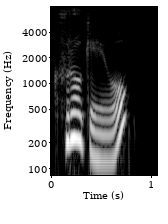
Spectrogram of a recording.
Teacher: Translations may vary depending on the context, and although it is a response and not a question, sometimes the expression's intonation may resemble that of a question with a rise at the end, like 그러게요.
